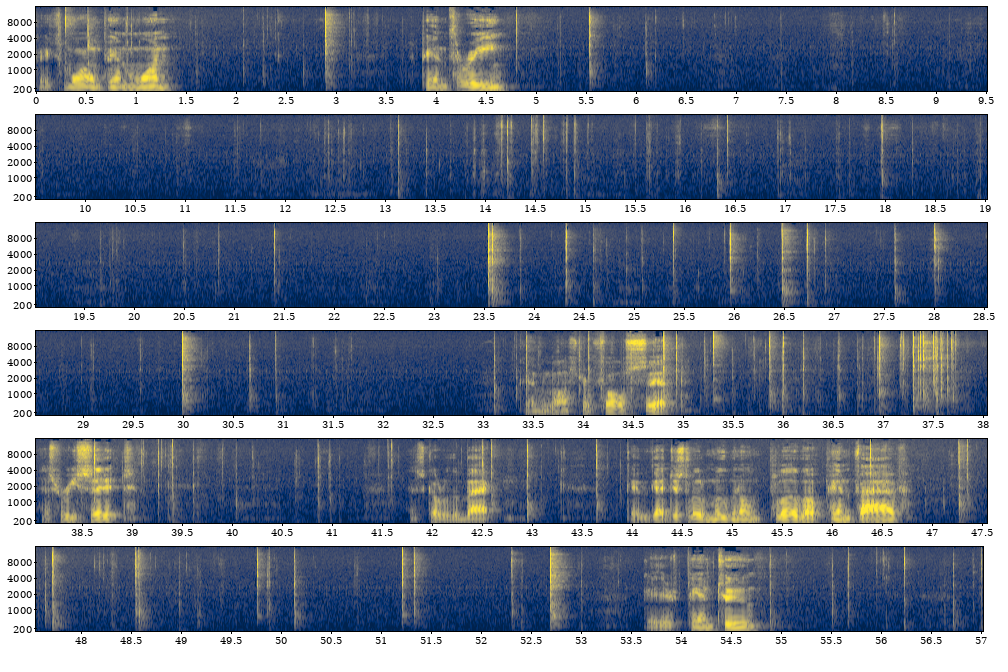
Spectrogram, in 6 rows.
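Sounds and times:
lock pick clicking: 23.5s - 27.0s, 29.0s - 31.8s, 33.1s - 37.8s, 48.5s - 50.3s, 51.2s - 51.5s, 52.3s - 53.1s
lock pick clicking in lock: 34.8s - 37.8s.

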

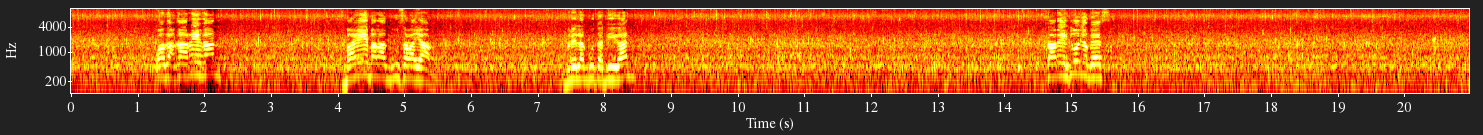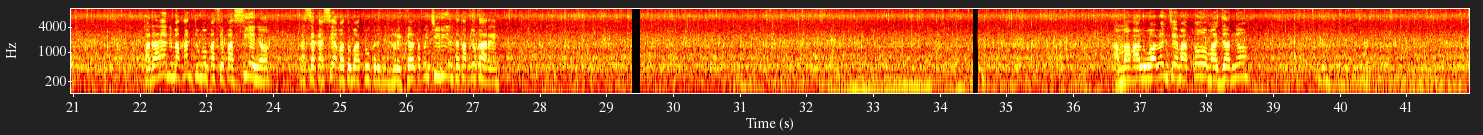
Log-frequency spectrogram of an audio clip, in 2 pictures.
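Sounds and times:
flowing river water: 0.0s - 41.9s.

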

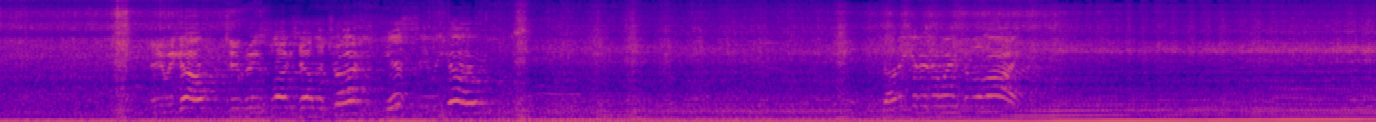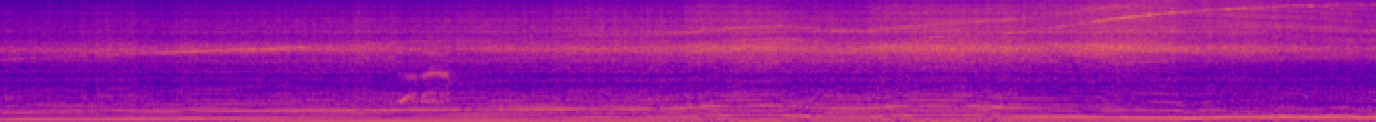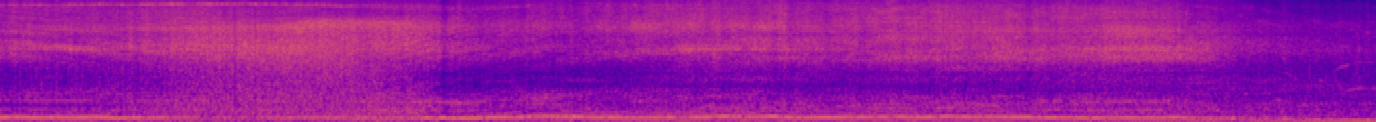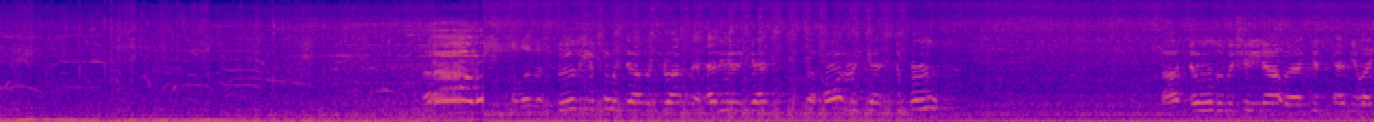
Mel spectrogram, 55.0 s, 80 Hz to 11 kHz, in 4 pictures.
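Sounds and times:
diesel engine working hard: 0.0s - 55.0s
high turbo whine: 0.0s - 55.0s.

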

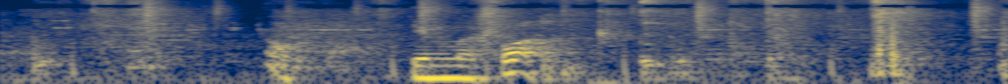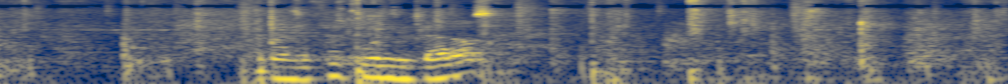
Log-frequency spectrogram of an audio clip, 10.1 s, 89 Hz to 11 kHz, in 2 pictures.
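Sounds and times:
background music: 0.0s - 10.0s
footsteps on hardwood floor: 0.0s - 10.0s.

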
